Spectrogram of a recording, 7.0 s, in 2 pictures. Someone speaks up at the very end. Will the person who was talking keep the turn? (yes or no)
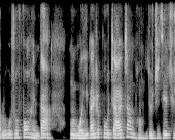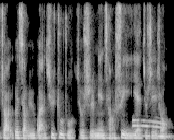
no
